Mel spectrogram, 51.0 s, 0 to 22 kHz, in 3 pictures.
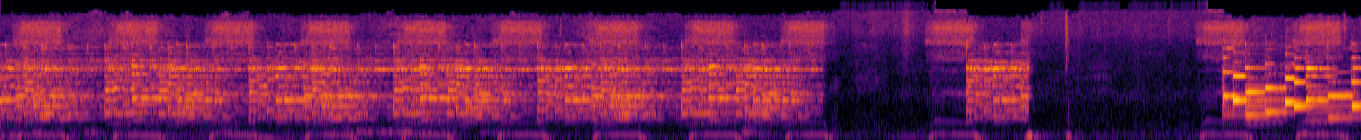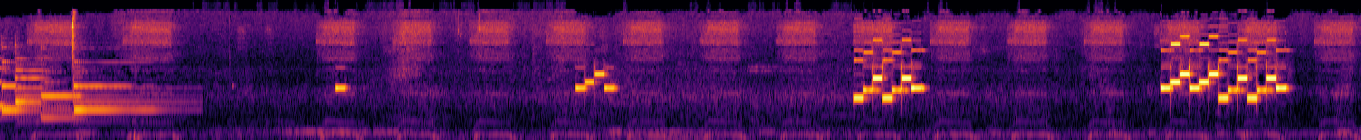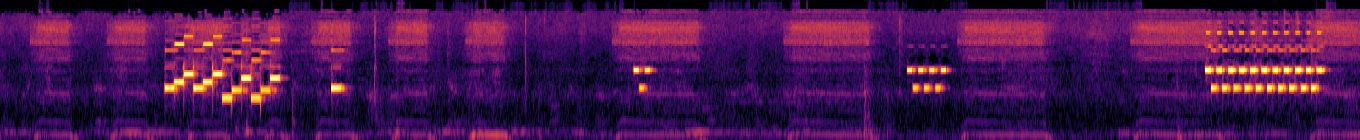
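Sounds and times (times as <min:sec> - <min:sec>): high beeping melody: 0:00.0 - 0:10.3, 0:15.1 - 0:19.6, 0:26.8 - 0:28.9, 0:36.1 - 0:38.4, 0:49.0 - 0:50.7
electronic drum beat: 0:01.1 - 0:03.0, 0:16.2 - 0:19.5.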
